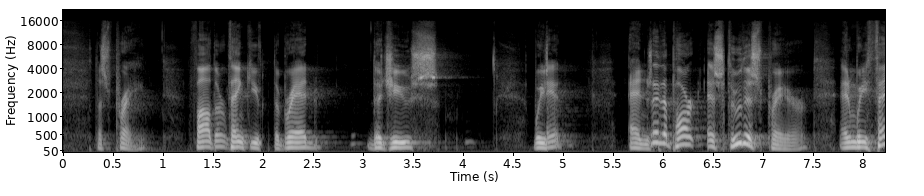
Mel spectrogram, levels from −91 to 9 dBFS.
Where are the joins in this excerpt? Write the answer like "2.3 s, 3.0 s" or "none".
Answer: 1.6 s, 2.0 s, 4.8 s, 5.9 s, 6.6 s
